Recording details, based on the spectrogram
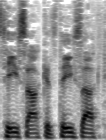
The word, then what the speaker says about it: Taoiseach: It's Taoiseach.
